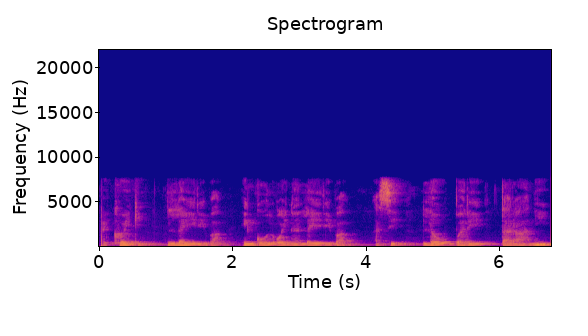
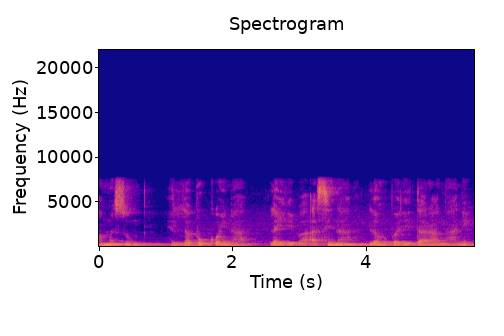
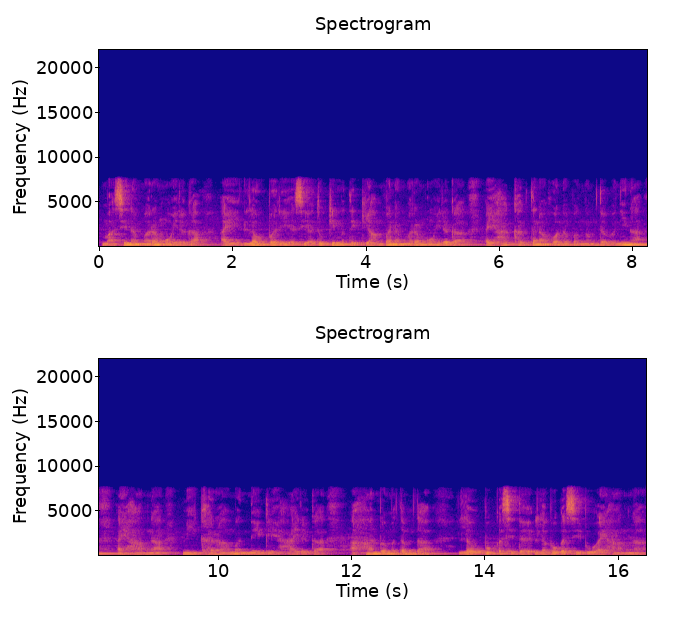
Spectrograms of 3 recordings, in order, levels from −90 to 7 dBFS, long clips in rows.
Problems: none marked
